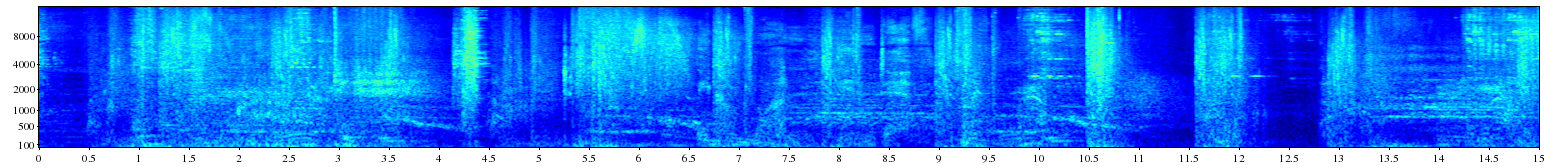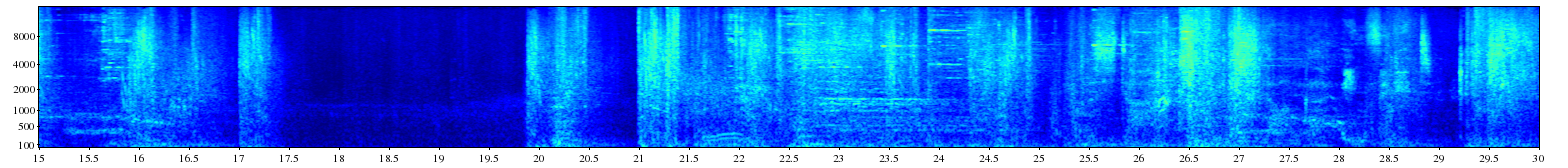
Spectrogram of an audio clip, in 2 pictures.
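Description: Video game spell effects and clashes sound in quick bursts.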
